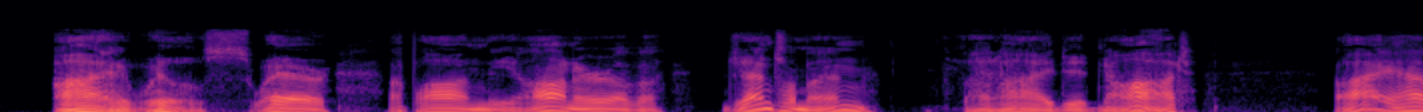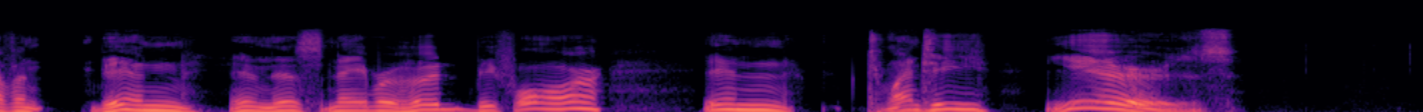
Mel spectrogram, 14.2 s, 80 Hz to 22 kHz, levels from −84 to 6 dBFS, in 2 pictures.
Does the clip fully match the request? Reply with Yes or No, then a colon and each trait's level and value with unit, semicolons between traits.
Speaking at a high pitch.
No: low, 130 Hz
